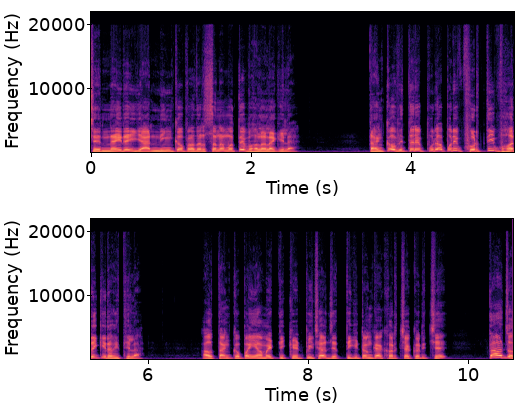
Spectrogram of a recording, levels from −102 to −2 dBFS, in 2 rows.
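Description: A speech recording with two very brief glitches, at 1.52 s and 8.01 s, where the sound turns for an instant into a noisy smear in place of clean detail. These are lost LE Audio frames: each gap lasts about 7.5 ms, which fits a single dropped Bluetooth LE Audio frame. The LC3 decoder filled each hole by repeating the last spectrum with scrambled phase, producing that brief hiss-like blur.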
